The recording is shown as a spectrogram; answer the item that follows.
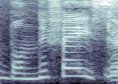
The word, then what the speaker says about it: Boniface: Han är från Nigeria, där uttalas det Boniface.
